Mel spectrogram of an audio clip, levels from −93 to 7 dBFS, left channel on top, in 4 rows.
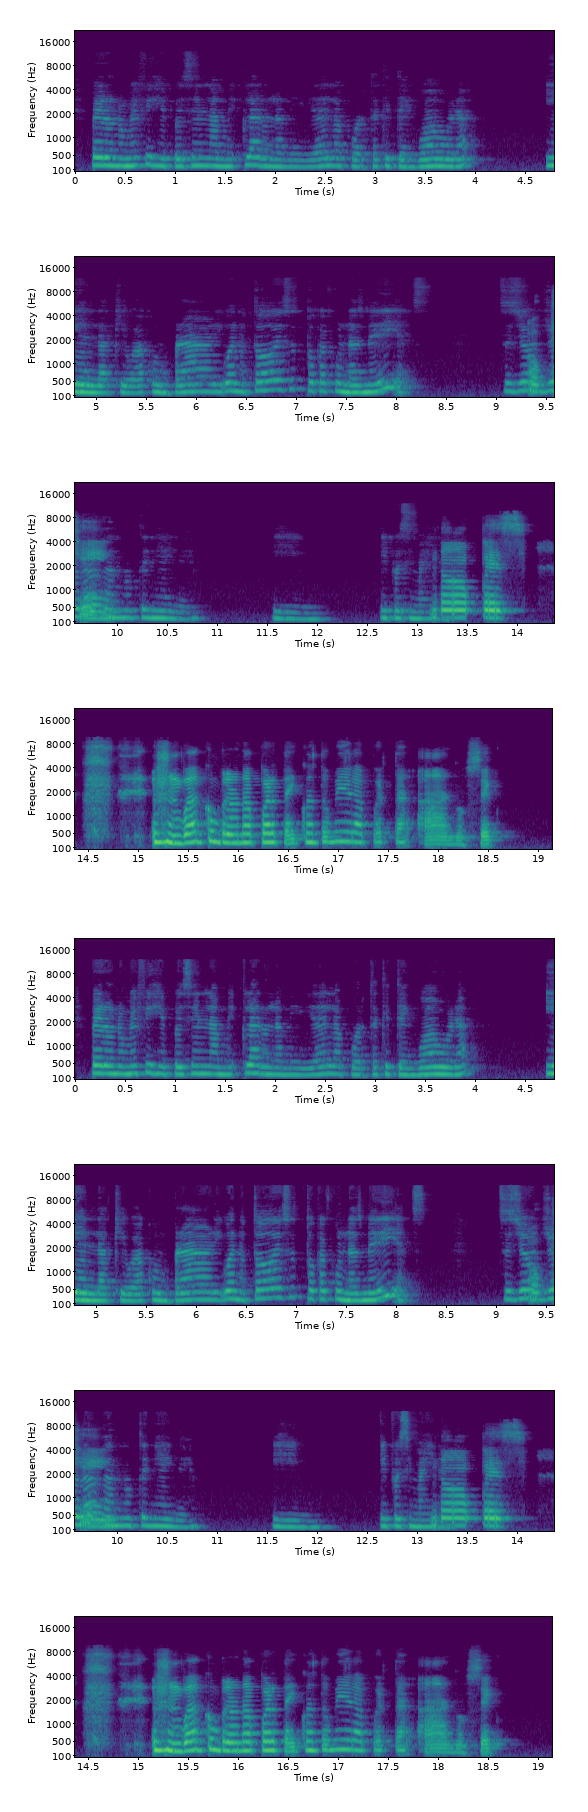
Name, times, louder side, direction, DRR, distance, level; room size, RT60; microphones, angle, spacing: voice 1, 0.2-3.9 4.7-8.1 9.1-10.8 11.6-12.1 12.6-13.3, right 1 dB, 90° right, 6 dB, 2.2 m, -34 dB
voice 2, 9.3-10.0 13.2-14.1 14.5-18.6, left 1 dB, 15° left, 12 dB, 0.7 m, -27 dB
17.0 x 5.9 x 4.2 m, 0.37 s
head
